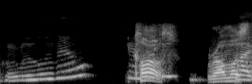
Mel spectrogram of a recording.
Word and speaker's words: Louisville: for pronouncing it wrong, Louisville, Close. Kentucky. We're almost Close. there. I always say Louisville and he's like, it's entirely wrong.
